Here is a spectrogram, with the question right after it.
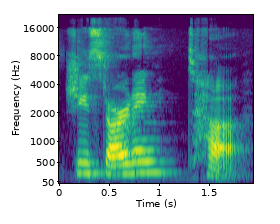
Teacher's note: instead of to, you can use an unstressed t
